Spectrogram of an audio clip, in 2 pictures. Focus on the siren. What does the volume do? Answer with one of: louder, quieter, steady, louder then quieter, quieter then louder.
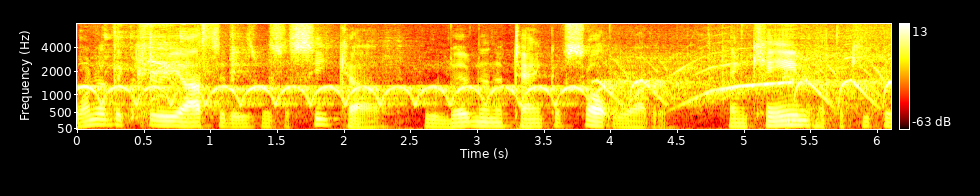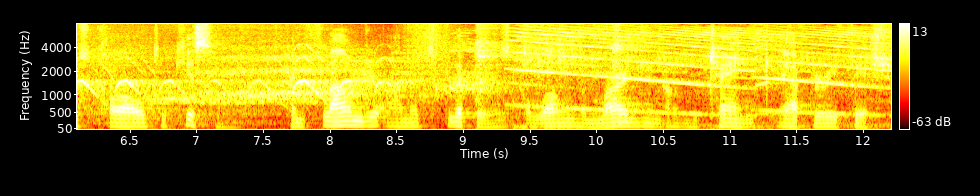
steady.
